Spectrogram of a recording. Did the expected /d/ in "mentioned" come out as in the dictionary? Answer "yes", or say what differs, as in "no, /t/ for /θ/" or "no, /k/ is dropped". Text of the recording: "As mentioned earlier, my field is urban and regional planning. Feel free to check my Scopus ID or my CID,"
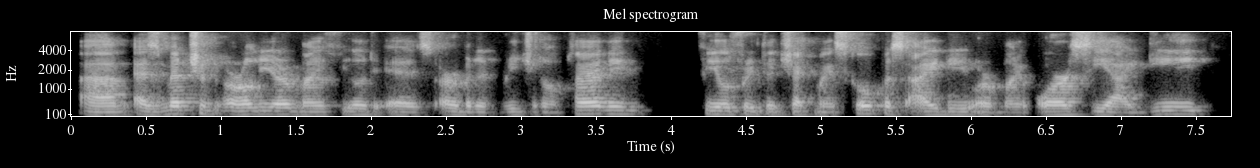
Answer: yes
